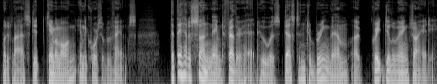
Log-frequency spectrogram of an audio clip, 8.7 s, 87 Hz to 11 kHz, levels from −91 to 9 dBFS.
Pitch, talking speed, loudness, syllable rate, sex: 85 Hz, 200 wpm, -22 LUFS, 5.3 syllables/s, male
